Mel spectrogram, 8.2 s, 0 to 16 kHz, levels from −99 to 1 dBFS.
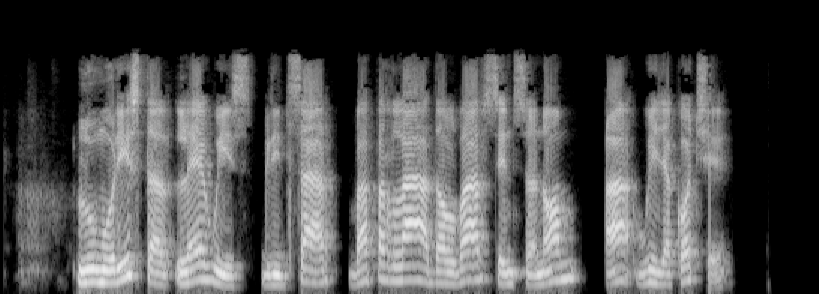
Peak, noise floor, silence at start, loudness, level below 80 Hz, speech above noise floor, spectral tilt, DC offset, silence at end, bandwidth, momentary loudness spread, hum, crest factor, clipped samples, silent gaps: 0 dBFS; -45 dBFS; 0.75 s; -14 LUFS; -54 dBFS; 30 dB; -4.5 dB/octave; under 0.1%; 0.95 s; 8.2 kHz; 10 LU; none; 14 dB; under 0.1%; 3.45-3.49 s, 5.93-5.98 s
